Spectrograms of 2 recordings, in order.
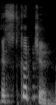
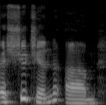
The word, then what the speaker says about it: escutcheon: And that shield shape is known as an escutcheon or escutcheon, depending on how you want to pronounce that.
